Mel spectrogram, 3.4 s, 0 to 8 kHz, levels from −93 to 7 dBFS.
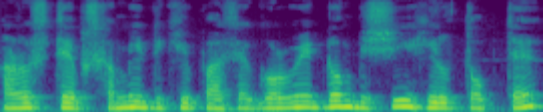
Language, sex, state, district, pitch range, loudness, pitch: Nagamese, male, Nagaland, Kohima, 130-150 Hz, -14 LUFS, 135 Hz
